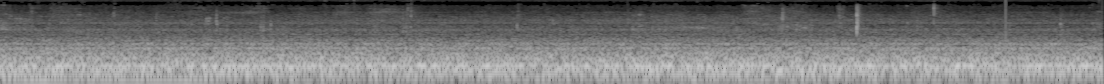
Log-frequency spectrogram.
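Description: Steady low rumble of a car idling, heard from inside the cabin, with a few faint clicks near the end.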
